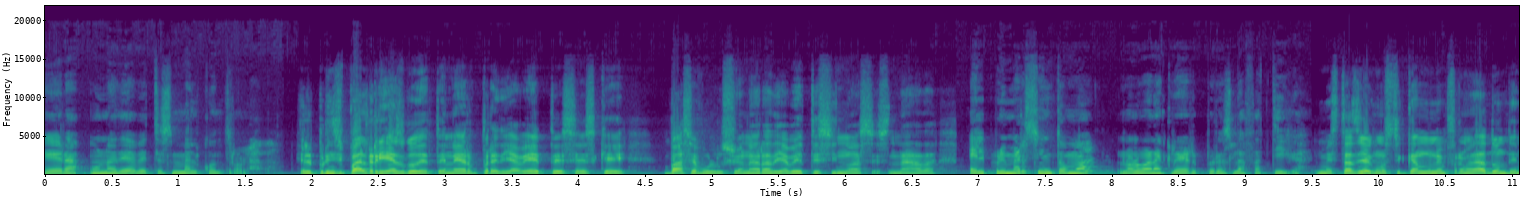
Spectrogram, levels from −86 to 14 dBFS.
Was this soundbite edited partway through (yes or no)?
yes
